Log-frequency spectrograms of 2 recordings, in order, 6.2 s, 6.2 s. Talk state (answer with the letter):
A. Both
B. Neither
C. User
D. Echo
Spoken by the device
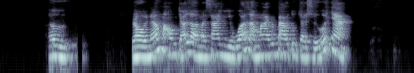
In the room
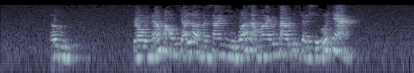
D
